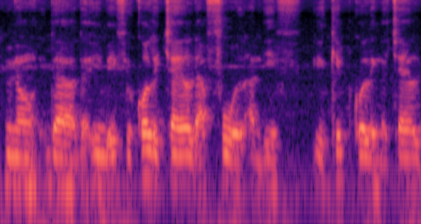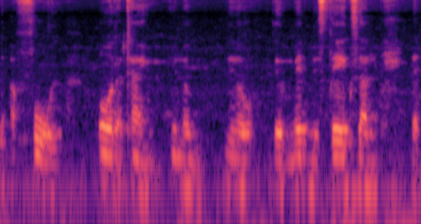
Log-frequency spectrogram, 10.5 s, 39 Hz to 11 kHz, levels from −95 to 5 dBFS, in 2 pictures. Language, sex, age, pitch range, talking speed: English, male, 20-39, 100-110 Hz, 180 wpm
